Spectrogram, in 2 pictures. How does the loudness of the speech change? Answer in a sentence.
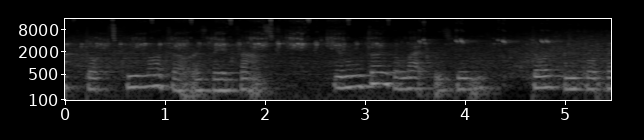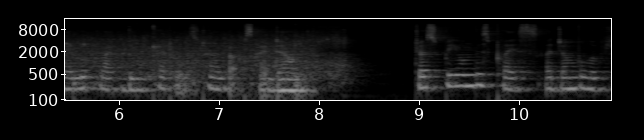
The volume of the speech stays about the same.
